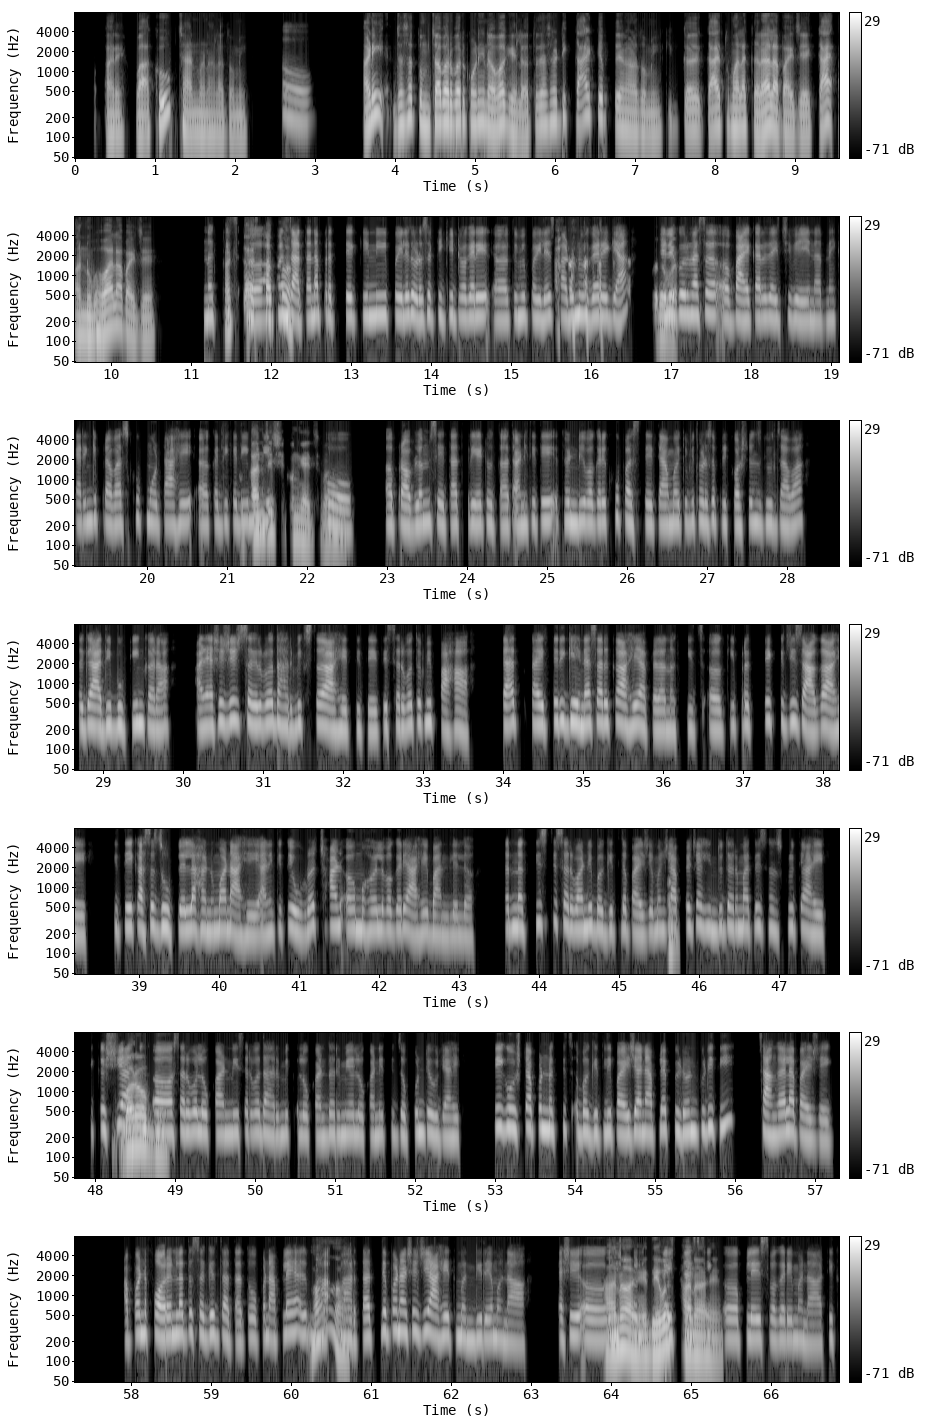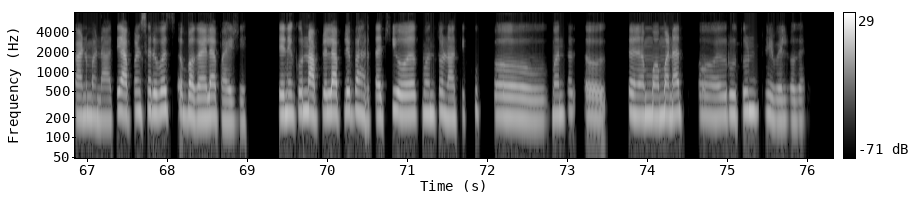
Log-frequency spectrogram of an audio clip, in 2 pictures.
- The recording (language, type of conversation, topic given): Marathi, podcast, प्रवासातला एखादा खास क्षण कोणता होता?
- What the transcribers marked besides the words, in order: other background noise; tapping; laugh; laughing while speaking: "वगैरे घ्या"; in English: "प्रिकॉशन्स"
